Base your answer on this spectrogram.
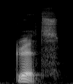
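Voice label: "grits", US English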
